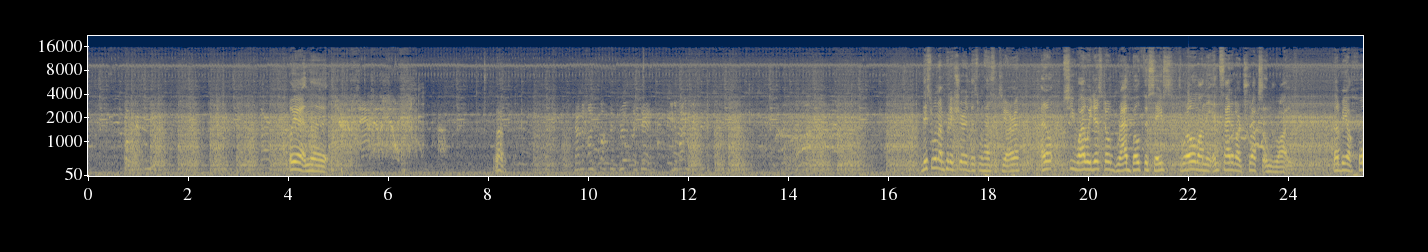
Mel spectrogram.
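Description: Video game sound plays from a television speaker.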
